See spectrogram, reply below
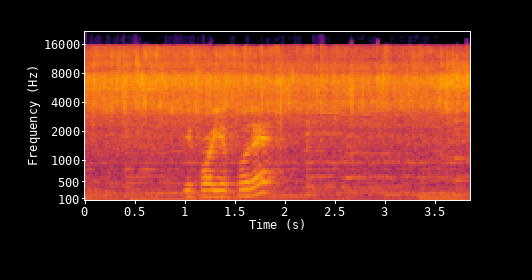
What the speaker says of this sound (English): I've sliced cubes of butter, so that's going to be our oil to use for frying the flounder.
